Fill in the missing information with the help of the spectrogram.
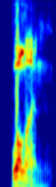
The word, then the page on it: woollen: American English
